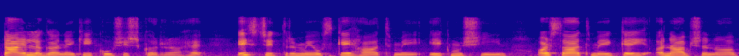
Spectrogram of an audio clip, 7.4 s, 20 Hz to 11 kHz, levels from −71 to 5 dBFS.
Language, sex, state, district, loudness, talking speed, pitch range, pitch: Hindi, female, Punjab, Kapurthala, -19 LUFS, 170 wpm, 215-265 Hz, 235 Hz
